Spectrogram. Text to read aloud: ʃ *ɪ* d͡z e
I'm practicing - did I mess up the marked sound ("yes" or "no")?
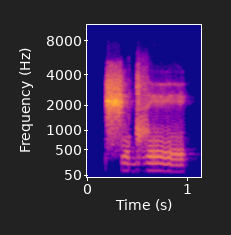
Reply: no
